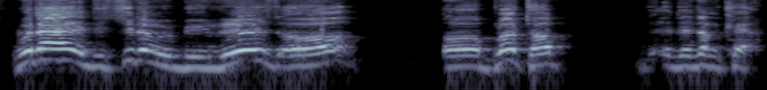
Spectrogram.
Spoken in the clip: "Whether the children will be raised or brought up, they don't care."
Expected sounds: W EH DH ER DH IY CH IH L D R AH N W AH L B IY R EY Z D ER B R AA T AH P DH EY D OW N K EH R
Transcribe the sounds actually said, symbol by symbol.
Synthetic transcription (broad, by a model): W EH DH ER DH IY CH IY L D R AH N W AH L B IY R EY Z D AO B L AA T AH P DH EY D OW N K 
